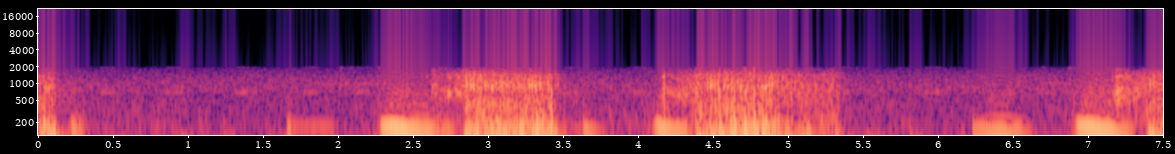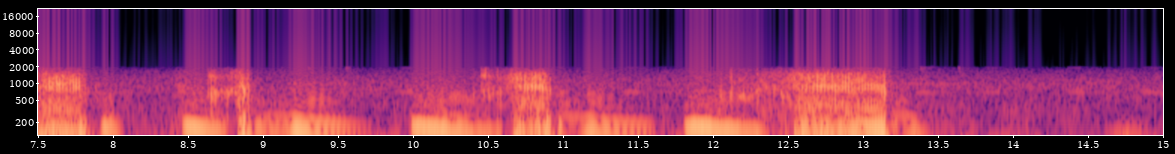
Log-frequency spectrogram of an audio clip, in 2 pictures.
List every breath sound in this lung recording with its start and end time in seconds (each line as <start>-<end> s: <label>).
2.18-2.77 s: inhalation
2.20-2.77 s: rhonchi
2.77-3.44 s: exhalation
2.77-3.46 s: crackles
3.51-3.79 s: rhonchi
4.02-4.36 s: rhonchi
4.04-4.34 s: inhalation
4.34-5.31 s: exhalation
4.34-5.31 s: crackles
6.19-6.66 s: inhalation
6.19-6.66 s: rhonchi
6.85-7.33 s: inhalation
6.85-7.33 s: rhonchi
7.38-8.10 s: exhalation
7.38-8.10 s: crackles
8.44-8.84 s: inhalation
8.44-8.84 s: rhonchi
8.94-9.81 s: exhalation
8.94-9.81 s: rhonchi
9.96-10.61 s: inhalation
9.96-10.61 s: rhonchi
10.70-11.06 s: crackles
10.70-11.71 s: exhalation
11.06-11.73 s: rhonchi
11.82-12.48 s: inhalation
11.82-12.48 s: rhonchi
12.52-13.60 s: exhalation
12.52-13.60 s: crackles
